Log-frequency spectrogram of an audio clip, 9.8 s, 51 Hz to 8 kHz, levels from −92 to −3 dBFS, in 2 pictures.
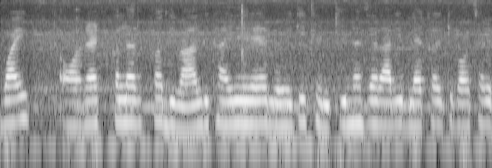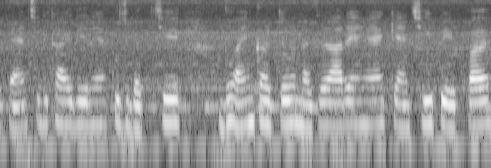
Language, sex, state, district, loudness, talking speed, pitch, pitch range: Hindi, female, Chhattisgarh, Raipur, -17 LUFS, 230 wpm, 190 Hz, 180-195 Hz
